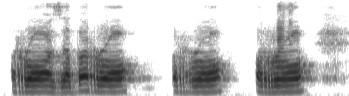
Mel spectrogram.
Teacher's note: रॉ के लिए जबान की जो टिप है वो अपने मखरज पर टच करके और फिर पूरी जबान पीछे से ऊपर उठ जाएगी और रॉ, लेकिन लिप सर्कल नहीं होंगे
